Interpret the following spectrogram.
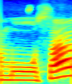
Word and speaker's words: Musa: Jadi secara bacaan tidak ada masalah mau dibaca Musa, mau dibaca Mose, boleh dan itu benar.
